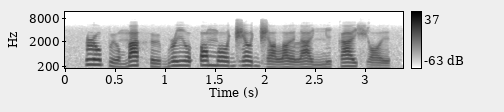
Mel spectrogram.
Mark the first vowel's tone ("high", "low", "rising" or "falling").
high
